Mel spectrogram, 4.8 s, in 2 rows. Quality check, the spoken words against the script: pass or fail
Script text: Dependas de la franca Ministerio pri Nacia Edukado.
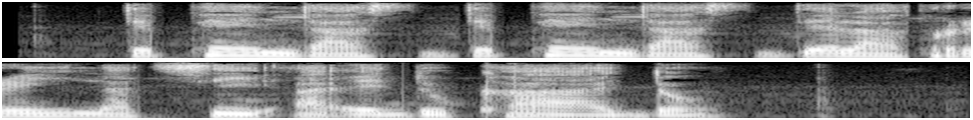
fail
